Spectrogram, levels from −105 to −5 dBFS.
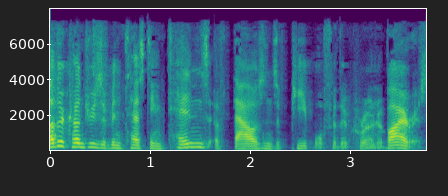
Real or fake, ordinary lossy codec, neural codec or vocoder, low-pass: fake; AAC, 32 kbps; vocoder, 22.05 kHz, 80 mel bands, HiFi-GAN; 7.2 kHz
